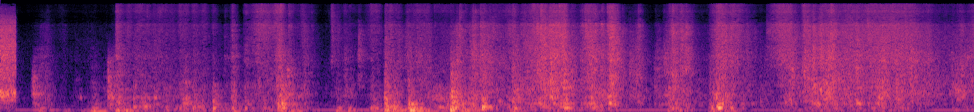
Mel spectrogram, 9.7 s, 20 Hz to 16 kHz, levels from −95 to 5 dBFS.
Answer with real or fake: fake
